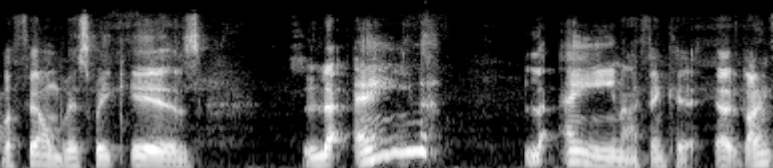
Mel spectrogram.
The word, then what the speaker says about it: La Haine: film this week is lane i think it i don't think you pronounce the h kia told me that he said you don't pronounce the h it's i don't know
